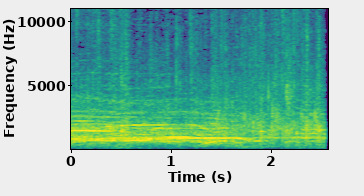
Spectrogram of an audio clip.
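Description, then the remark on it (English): A live audience bursts into loud, sustained applause after someone in the crowd yells out, dense clapping for a few seconds with scattered cheers and crowd voices mixed in. “and then the crowd erupted in some sort of applause.”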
